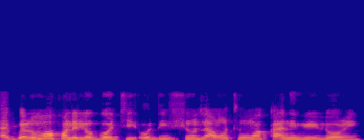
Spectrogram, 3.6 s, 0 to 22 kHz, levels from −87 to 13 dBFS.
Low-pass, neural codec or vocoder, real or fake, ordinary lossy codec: none; codec, 16 kHz, 2 kbps, X-Codec, HuBERT features, trained on balanced general audio; fake; none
